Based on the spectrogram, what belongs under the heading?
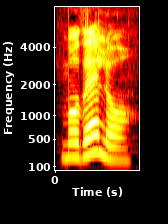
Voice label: "modelo", Spanish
